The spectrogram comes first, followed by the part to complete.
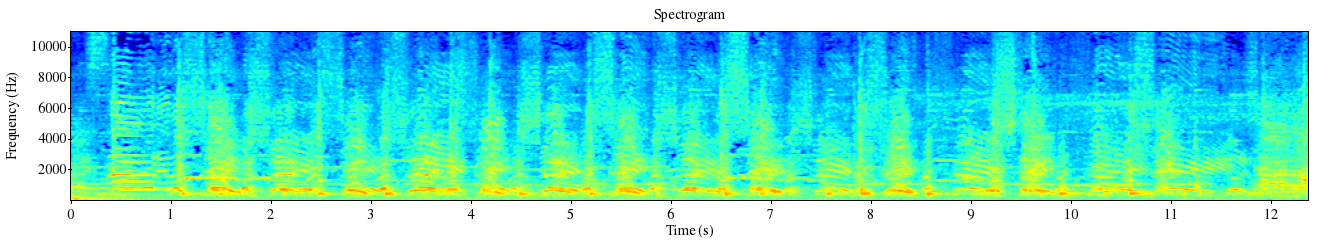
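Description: Crowd of festival dancers chanting in unison, short rhythmic shouted calls about twice a second.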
